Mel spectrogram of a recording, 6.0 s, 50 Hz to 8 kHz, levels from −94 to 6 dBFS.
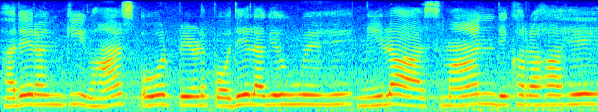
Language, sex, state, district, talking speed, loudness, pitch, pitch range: Hindi, female, Maharashtra, Nagpur, 150 wpm, -18 LUFS, 250 Hz, 230-255 Hz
